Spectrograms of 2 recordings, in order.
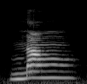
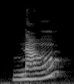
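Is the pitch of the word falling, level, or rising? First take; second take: level; rising. First: The pitch stays flat and level throughout. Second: The pitch goes up sharply. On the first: "그냥 성조 없이 보면 낭, 낭 이렇게 일성이 돼야 돼요" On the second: "강한 아를 하면서 성조 올리면 돼요"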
